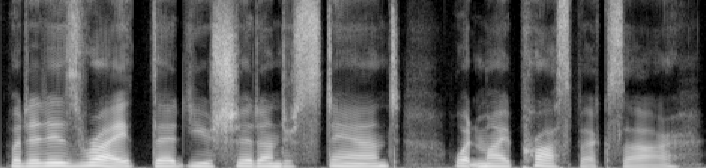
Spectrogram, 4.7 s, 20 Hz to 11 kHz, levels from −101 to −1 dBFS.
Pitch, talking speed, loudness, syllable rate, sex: 180 Hz, 155 wpm, -18 LUFS, 3.9 syllables/s, female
